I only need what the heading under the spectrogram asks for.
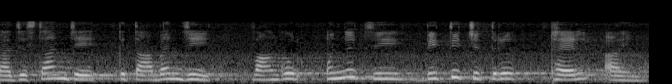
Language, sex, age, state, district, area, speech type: Sindhi, female, 18-30, Rajasthan, Ajmer, urban, spontaneous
